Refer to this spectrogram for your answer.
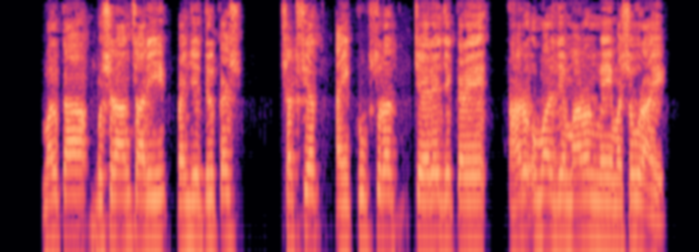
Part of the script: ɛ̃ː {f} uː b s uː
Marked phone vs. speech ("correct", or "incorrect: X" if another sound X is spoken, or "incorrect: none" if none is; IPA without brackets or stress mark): incorrect: x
